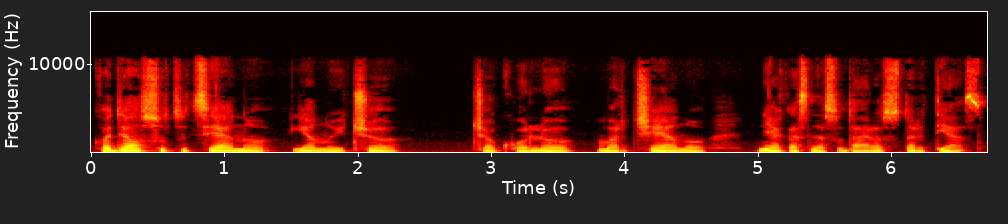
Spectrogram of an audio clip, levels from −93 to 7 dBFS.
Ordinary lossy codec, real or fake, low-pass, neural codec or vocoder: MP3, 64 kbps; real; 10.8 kHz; none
